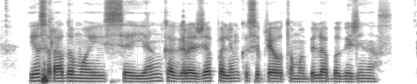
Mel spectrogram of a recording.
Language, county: Lithuanian, Kaunas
